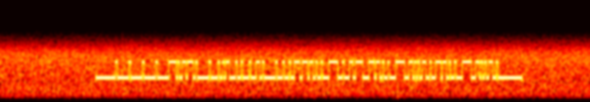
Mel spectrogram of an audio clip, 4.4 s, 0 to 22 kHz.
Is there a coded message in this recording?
Yes: RTTY (75 baud, 850 Hz shift) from 0.7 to 3.9 s, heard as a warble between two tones, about 1390 Hz centre, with radio static. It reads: KB7QA 579 540 540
